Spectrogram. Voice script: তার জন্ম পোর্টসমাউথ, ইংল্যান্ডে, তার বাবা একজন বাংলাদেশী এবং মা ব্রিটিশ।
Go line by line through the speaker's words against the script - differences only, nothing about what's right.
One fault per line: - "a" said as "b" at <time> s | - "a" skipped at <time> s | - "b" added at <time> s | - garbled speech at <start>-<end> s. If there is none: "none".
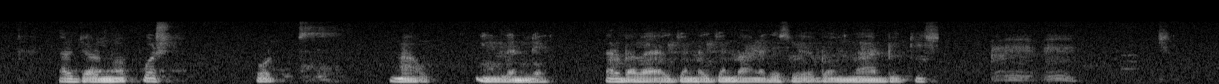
- "একজন" added at 7.0 s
